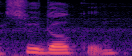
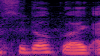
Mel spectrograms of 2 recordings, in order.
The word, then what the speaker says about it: Sudoku: Boy, I pronounced it wrong. Sudoku. 2 versions of Sudoku.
